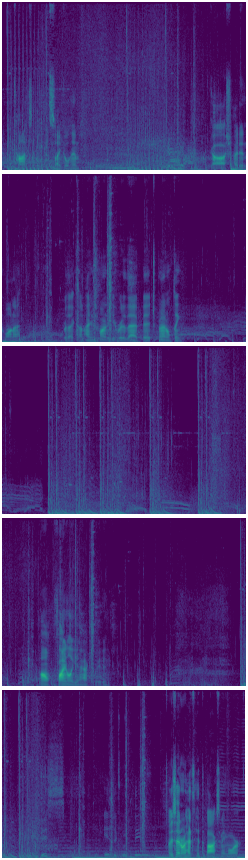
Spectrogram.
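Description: Gunfire bursts in quick rattling volleys.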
